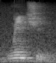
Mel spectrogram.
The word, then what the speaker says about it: Wuensche: My name is Wuensche, pronounced as Wuensche.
